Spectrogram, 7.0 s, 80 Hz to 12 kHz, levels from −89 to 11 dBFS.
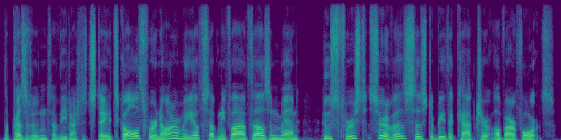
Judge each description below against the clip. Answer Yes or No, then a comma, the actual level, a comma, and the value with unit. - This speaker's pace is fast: Yes, fast, 220 wpm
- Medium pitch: Yes, medium, 155 Hz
